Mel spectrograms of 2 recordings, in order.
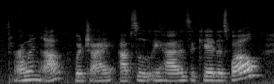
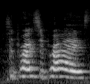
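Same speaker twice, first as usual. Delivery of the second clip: high, loud, playfully ironic "surprise, surprise"; mock surprise; 9 semitones higher, 9 dB louder than usual. Book vlogger to viewers, mock surprise at a repeat winner. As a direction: act shocked at something obvious, tongue in cheek.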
